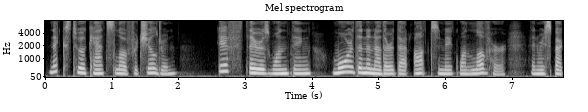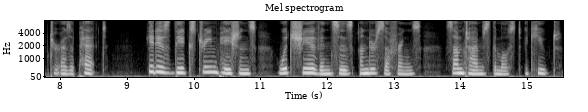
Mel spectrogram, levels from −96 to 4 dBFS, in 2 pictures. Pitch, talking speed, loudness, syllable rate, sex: 220 Hz, 160 wpm, -18 LUFS, 5.0 syllables/s, female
